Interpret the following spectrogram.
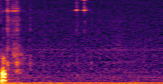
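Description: A faint, short computer mouse click about a second in, over a low steady hum.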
